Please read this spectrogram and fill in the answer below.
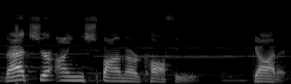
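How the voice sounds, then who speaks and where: A man with a fairly high voice chats through a game on a livestream. He rambles casually, thinking aloud, with music playing behind him. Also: animated, unhurried, a bit bright. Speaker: game streamer.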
